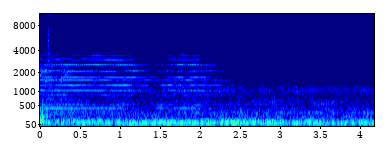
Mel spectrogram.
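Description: A faint, light knock of metal on metal as a 3.5-inch hard drive is worked into its metal tray caddy. It rings on in several tones at once that fade out over about two seconds.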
